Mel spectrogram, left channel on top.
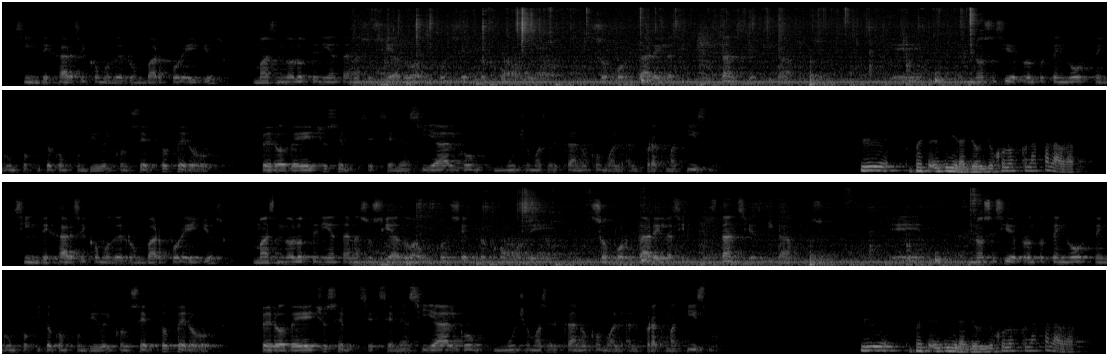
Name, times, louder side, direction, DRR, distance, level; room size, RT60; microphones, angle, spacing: voice 1, 0.1-8.2 8.9-18.2, right 2 dB, 25° right, 8 dB, 1.1 m, -49 dB
sound 1, 3.5-9.8, left 4 dB, 90° left, 2.0 m, -45 dB
voice 2, 19.6-21.8, left 2 dB, 35° left, 10 dB, 0.7 m, -43 dB
17.0 x 9.1 x 5.6 m, 0.71 s
head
